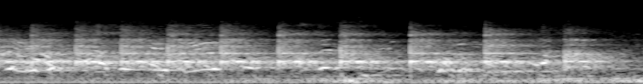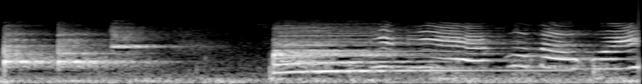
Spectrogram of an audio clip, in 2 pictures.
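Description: Chinese opera percussion accompanying stage action: sharp wood-clapper and drum strokes at about three a second over a held ringing tone. The strokes stop about four seconds in, and a performer's voice enters with a long drawn-out stylized call.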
